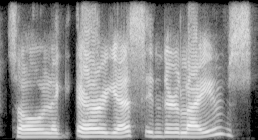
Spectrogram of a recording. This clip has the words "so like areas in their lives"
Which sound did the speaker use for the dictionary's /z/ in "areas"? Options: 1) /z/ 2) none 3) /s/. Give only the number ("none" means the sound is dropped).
3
